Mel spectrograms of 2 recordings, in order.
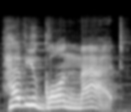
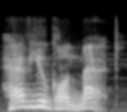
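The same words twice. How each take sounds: First: It is said forcefully, with clear anger. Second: It is said flatly, without any anger. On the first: The speaker is upset with the listener. The speaker calls it right. "तो आपको लग रहा होगा कि आप गुस्सा कर रहे हैं।" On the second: The speaker does not seem upset. The speaker calls it wrong. "तो आपका इंप्रेशन या आपके जो एक्सप्रेशन हैं वो ऐसे नहीं होंगे जैसे गुस्से में होने चाहिए।"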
